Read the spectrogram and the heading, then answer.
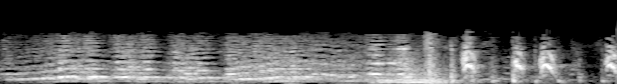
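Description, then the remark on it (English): A puppy whines and yaps for a few seconds while a boy gets ready to feed it, then lets out a quick run of about five sharp, loud barks. “Now, come on, puppy dog.”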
